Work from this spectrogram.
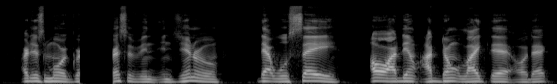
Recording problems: audio cutting out; at 1 s

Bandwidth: 16 kHz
